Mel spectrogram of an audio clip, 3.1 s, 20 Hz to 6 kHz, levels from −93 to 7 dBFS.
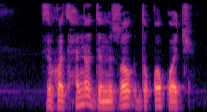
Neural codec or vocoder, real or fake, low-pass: none; real; 5.4 kHz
